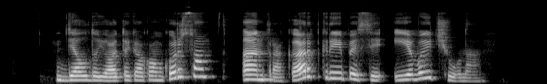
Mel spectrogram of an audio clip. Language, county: Lithuanian, Kaunas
